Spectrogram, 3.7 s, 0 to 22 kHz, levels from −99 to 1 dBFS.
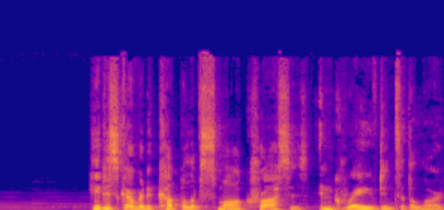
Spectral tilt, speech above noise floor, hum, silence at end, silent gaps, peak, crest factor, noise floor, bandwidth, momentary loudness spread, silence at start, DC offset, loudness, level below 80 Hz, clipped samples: -6 dB/octave; 40 dB; none; 0 s; none; -4 dBFS; 18 dB; -59 dBFS; 17 kHz; 10 LU; 0.75 s; under 0.1%; -20 LUFS; -58 dBFS; under 0.1%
